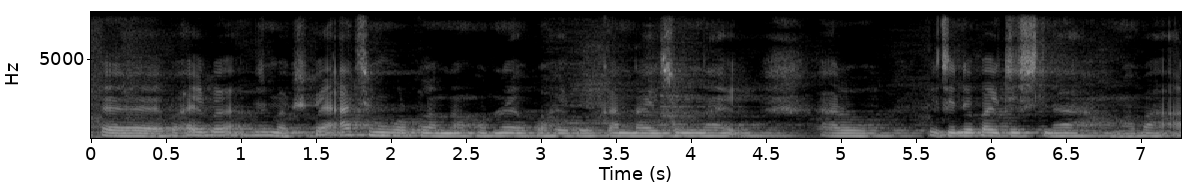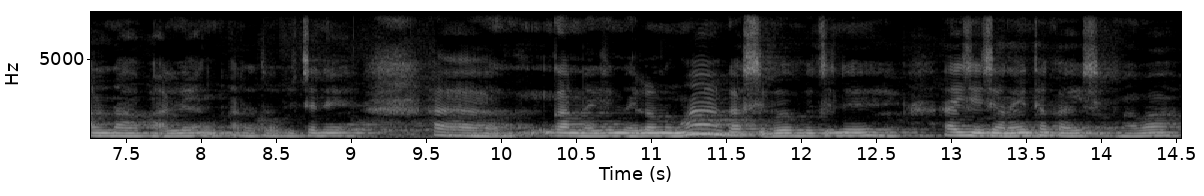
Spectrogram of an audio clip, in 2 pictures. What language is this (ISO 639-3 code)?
brx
